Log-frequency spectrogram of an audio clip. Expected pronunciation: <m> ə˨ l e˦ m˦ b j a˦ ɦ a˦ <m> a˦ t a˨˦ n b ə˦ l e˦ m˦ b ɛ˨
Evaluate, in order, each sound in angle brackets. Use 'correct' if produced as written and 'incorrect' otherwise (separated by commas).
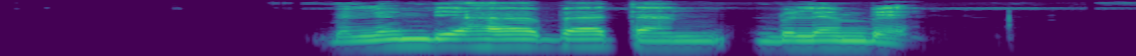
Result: incorrect, incorrect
